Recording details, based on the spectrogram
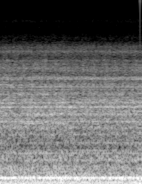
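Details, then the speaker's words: GT Turbo kei van, automatic with turbo timer, just started on the first crank: smooth, even little idle with a quick steady pulse and no misses, knocks or whine; normal idle. "but let's see if it starts up oo right up first crank"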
